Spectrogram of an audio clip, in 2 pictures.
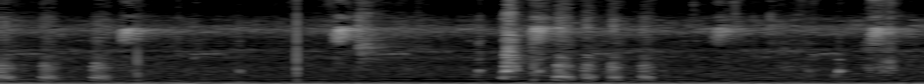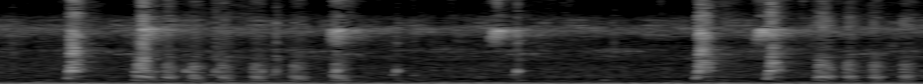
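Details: A squirrel in Springfield, Illinois, in what is described as a mating call, gives bursts of quick, dry clicking chatter over a steady low rumble.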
